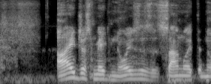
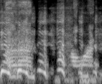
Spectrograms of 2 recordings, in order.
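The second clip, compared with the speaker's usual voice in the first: put-on Iron Sheik accent, "Iran number one" yelled much higher; 4 dB louder than usual. Host topping the bit with a high Iron Sheik yell in his Iranian accent. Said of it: "saying in his accent".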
